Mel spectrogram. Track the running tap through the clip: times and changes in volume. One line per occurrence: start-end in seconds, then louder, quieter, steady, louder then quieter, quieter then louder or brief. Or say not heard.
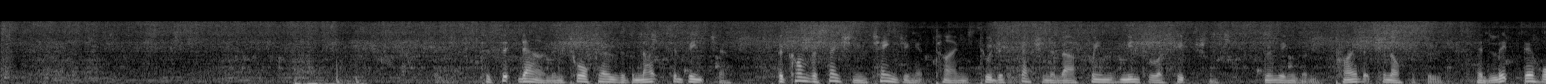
0.0-15.4 steady.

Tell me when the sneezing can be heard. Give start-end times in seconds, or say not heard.
2.9-3.7.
